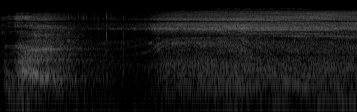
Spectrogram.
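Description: A small drone's motors start and whir steadily.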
